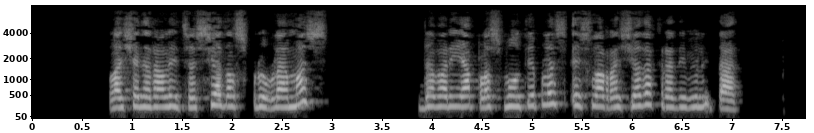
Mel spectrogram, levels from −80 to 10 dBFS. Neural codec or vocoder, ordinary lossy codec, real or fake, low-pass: none; MP3, 32 kbps; real; 7.2 kHz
